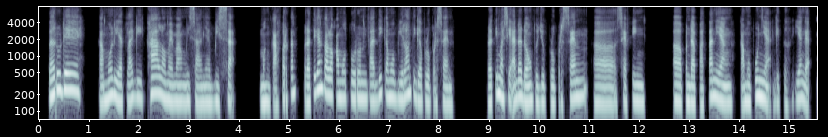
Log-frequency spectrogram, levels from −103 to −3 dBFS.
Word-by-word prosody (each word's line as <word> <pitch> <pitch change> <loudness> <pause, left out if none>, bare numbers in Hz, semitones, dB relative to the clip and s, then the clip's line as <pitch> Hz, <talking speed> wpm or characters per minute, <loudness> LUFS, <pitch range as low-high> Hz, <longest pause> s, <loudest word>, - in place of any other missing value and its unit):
baru 215 +7 +4
deh 245 -1 +5 0.4
kamu 160 +7 +2
lihat 155 -5 +1
lagi. 170 +2 -2
Kalau 210 -3 +2
memang 150 -1 0
misalnya 145 -1 -1
bisa 145 -1 0 0.5
meng-cover, 145 +2 -1
kan 205 - +1 0.2
berarti 150 +4 0 0.2
kalau 200 -5 +3
kamu 175 -1 0
turun, 170 0 0
tadi 155 +4 -1
kamu 180 -4 0
bilang 170 +5 +1
30% 145 - -3 0.6
berarti 145 +8 -1
masih 180 -9 +3
ada 170 +5 +4
dong 150 -3 +2
70% 150 +5 -2 0.2
eee, 140 -2 -1
saving, 150 0 -2 0.6
eee, 150 -1 +3
pendapatan 145 +4 +1
yang 155 -3 +3 0.2
kamu 145 +3 0
punya 180 -6 +3
gitu, 140 -1 -10 0.2
ya 170 +1 -1
nggak? 145 -6 -1
155 Hz, 130 wpm, -23 LUFS, 145-180 Hz, 0.6 s, deh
